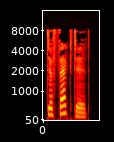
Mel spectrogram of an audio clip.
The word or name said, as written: defected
